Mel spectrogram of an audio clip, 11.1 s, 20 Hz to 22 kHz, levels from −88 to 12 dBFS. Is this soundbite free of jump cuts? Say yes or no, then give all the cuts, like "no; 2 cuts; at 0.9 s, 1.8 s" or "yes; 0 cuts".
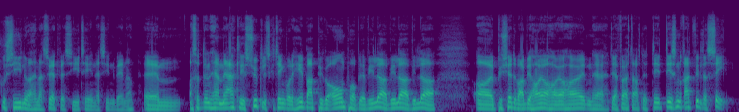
no; 1 cut; at 2.1 s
